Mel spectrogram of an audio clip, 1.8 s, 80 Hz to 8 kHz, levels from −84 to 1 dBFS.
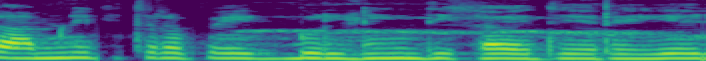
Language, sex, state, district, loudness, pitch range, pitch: Hindi, female, Uttar Pradesh, Jalaun, -15 LUFS, 225-240 Hz, 230 Hz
